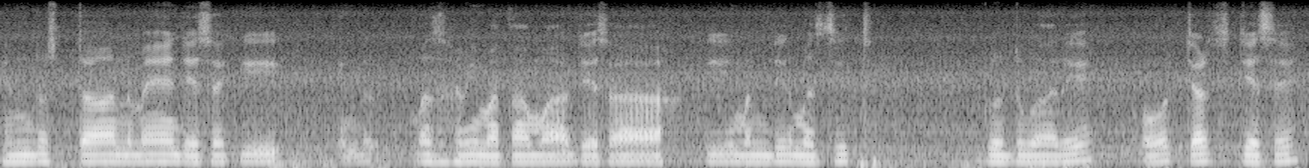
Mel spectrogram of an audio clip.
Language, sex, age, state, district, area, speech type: Urdu, male, 45-60, Uttar Pradesh, Muzaffarnagar, urban, spontaneous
